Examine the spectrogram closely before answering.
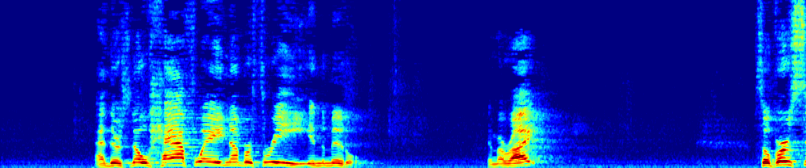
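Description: A middle-aged man preaches forcefully through a microphone.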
